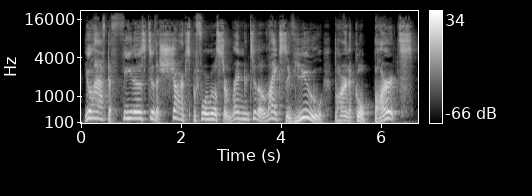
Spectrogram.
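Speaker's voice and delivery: fast, high, loud defiant cry; boy shouting defiance in a game; yelling. A narrator's reading. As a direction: hurl it at the pirate, fast. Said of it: "Ben yelled back".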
